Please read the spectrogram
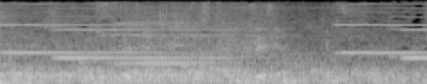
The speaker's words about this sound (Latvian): Paldies, lūdzu zvanu.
